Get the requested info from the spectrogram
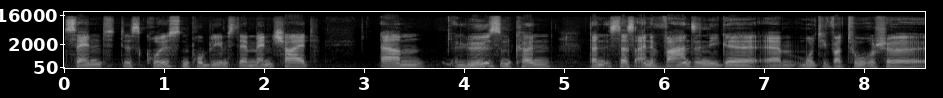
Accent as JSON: {"language": "German", "region": "North Rhine-Westphalia", "country": "Germany", "tie": "born or raised there", "said": "ich bin in der Nähe vom Ahrtal aufgewachsen und bei Bonn und habe auch Klassenkameraden aus dem Ahrtal gehabt."}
